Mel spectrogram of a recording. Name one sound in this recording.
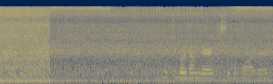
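A river flows steadily nearby.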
